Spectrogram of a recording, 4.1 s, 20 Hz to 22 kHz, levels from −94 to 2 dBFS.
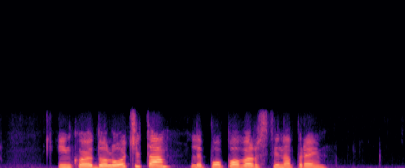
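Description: The speech carries the band-limited, lightly coded character of AMR wideband (HD Voice) at a rate that sounds like 12.65 kbit/s, with no faults anywhere in the signal.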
